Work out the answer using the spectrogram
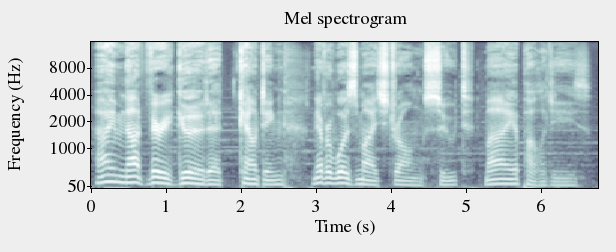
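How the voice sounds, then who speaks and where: Man voicing a hushed, polite magical spirit. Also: lowish voice, slow, soft background music. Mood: apologetic. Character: polite male magical spirit voice, mild and curious.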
